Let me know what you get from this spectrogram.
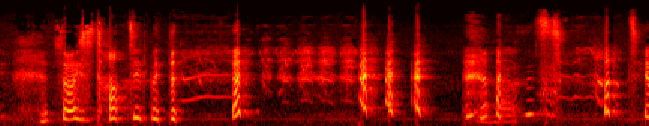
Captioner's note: laughing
